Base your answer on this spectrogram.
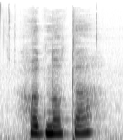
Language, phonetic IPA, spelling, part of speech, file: Czech, [ˈɦodnota], hodnota, noun, Cs-hodnota.ogg
- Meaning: 1. value (that renders something desirable or valuable) 2. value (numerical quantity)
